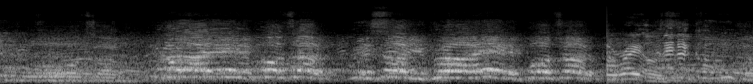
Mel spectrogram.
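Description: A large stadium crowd sings loudly in unison nearby, outdoors.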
